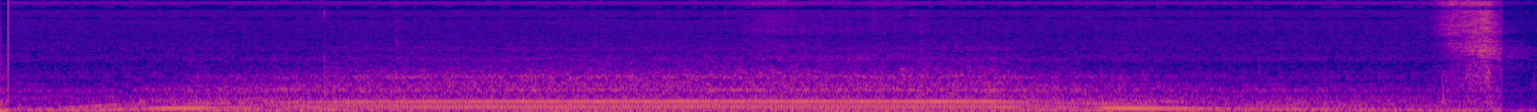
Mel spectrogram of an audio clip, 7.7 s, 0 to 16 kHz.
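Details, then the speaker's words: Engine cooling fan commanded on through a MuCar 892BT scan tool actuator test with the engine off: low hum spins up within a second, holds a steady even pitch, then winds down; no rubbing or grinding, normal operation. "So control the cooling fan. Let's try it. So I highlighted it. Let's shut off the engine. You might hear it a little bit"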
